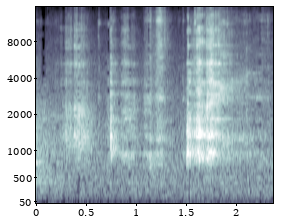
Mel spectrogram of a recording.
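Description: A rubber spatula scrapes stuck sugar from a cup into a pan, giving soft, close scraping strokes in several short bursts, with no one talking.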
